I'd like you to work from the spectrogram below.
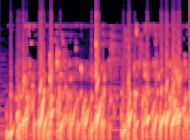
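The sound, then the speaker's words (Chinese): Pet fish splash at the surface: rapid, bubbly watery plops tumble over one another in a loud, continuous burst, with no voices. “小猫、小狗、小浣熊、鱼儿们，”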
